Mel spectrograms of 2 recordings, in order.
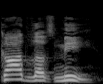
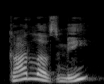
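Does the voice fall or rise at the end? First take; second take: falls; rises. First: The pitch falls at the end. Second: The pitch rises at the end. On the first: The speaker states it with confidence. "it didn't come out like God loves me" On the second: The speaker doubts that it is true. "I said it like this as a question mark"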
